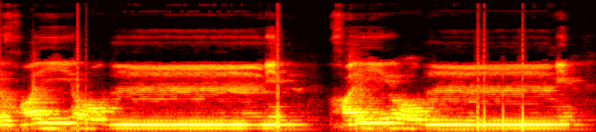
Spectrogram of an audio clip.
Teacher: Mim bertasydid lama gunahnya sama dengan nun bertasydid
